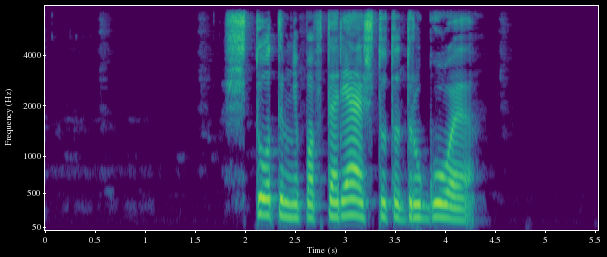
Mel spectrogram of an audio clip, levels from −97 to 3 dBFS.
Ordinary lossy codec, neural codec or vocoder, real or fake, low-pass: none; none; real; 7.2 kHz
